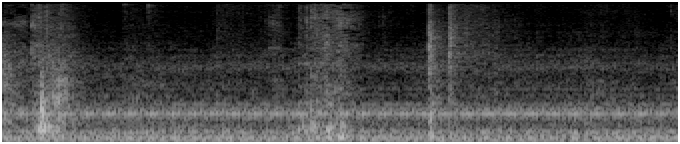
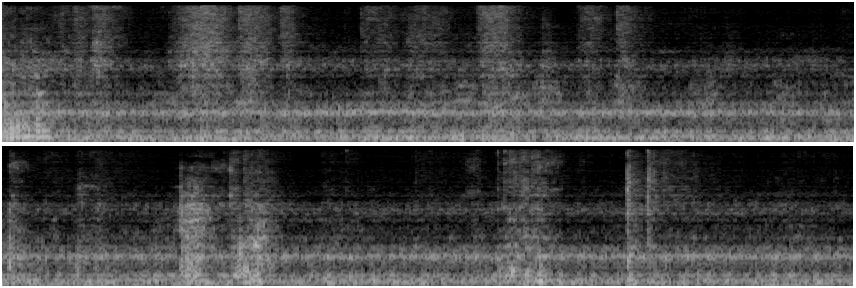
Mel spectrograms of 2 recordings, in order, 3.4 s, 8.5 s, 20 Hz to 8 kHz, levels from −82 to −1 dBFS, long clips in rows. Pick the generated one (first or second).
second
